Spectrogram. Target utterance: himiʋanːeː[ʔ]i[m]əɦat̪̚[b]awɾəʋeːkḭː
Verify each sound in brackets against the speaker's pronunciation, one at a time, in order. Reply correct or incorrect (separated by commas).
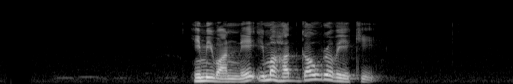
correct, correct, incorrect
